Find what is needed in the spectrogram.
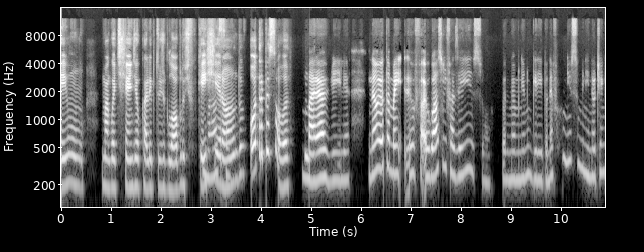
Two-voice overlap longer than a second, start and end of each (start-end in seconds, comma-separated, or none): none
